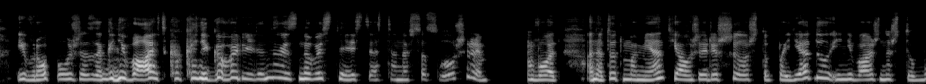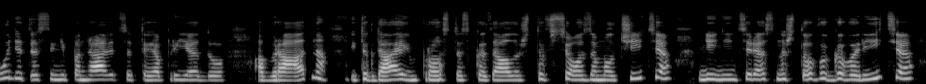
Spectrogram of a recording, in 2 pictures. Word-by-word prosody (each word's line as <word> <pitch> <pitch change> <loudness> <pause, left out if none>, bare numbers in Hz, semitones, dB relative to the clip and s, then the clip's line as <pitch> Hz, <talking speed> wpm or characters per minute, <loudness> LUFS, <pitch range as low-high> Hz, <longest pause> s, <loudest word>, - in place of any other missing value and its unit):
Европа 225 0 0
уже 235 -1 -1
загнивает, 240 +2 +6
как 275 0 -5
они 270 -2 +7
говорили. 285 -5 0
Ну 295 +4 0
из 260 -3 -2
новостей, 255 -3 +1
естественно, 215 -1 -7
всё 225 +3 -10
слушали. 245 - -5 0.5
Вот. 210 -2 +2 0.3
А - - -1
на 225 -4 +4
тот 270 +2 -3
момент 225 +6 +1
я 235 -4 +1
уже 210 +2 -2
решила, 230 0 -3
что 215 -1 -9
поеду, 240 +9 0
и 225 -3 -4
неважно, 225 0 -1
что 205 -1 -8
будет, 280 +5 -4
если 220 +2 -4
не 220 - -1
понравится- 215 +1 +2
то - - -8
я 200 0 0
приеду 200 -2 -5 0.3
обратно. 195 - +2 0.2
И 200 - -6
тогда 205 -2 +4
им 205 -3 +1
просто 205 0 -1
сказала, 200 -1 0
что: 235 +4 -6
"Всё, 215 0 -1
замолчите, 260 +8 0 0.3
мне 230 +1 +2
не 220 +1 +1
интересно, 235 +2 -1
что 250 - -3
вы 275 +4 -1
говорите!". 260 - +1
225 Hz, 150 wpm, -23 LUFS, 210-250 Hz, 0.5 s, они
